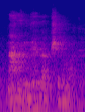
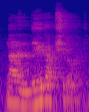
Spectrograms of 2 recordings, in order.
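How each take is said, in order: First: Soft repetition. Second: Raised declaration. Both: Acted. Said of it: "주님은 이렇게 대답하실 것입니다".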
